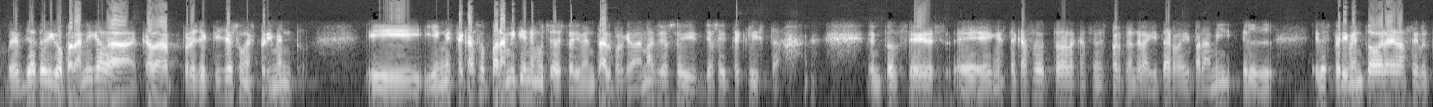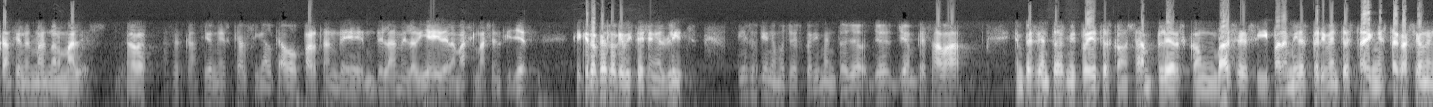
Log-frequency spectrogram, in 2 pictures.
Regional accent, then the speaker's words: Ourense, Galicia, Spain; A mi tierra, a Ourense, eso es. El lugar con el índice de natalidad más bajo de España.

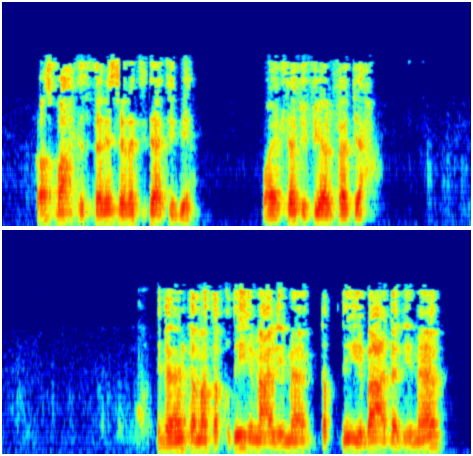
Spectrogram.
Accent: Egypt; ليست عندنا في مصر، في بعض البلاد يقيموا من غير ميكروفون

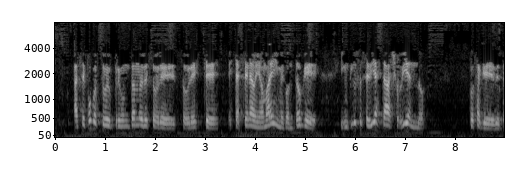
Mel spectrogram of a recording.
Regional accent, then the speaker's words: Paraguay; now in Argentina; Que yo no soy un paraguayo muy paraguayo tampoco.

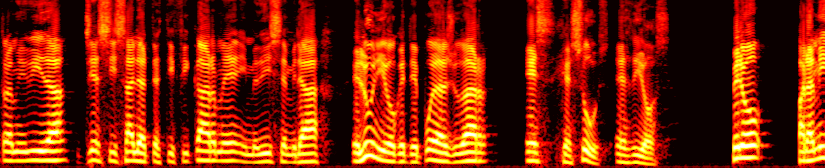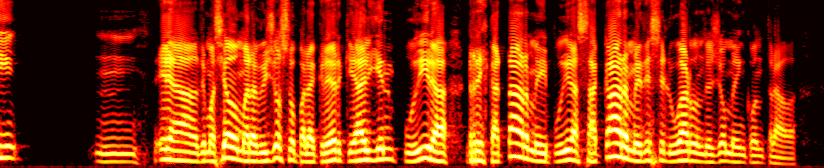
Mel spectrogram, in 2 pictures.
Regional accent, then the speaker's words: Santa Cruz, Argentina; mi pueblo, un pueblo conocido por muchos, el pueblo de los suicidas del fin del mundo, yo vengo de la Acera Santa Cruz. La Acera Santa Cruz es un pueblito muy chiquitito, tenía en ese tiempo unos 14.000 habitantes

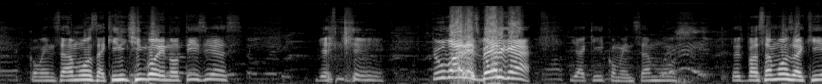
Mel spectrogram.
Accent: Mexico; A huevo. Como buen mexicano.

